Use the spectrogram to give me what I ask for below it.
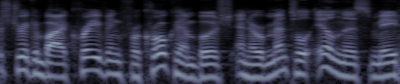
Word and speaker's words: croquembouche: know how to say it now it's called croquembouche uh was later stricken by a craving for croquembush and her mental illness made her mindlessly violent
